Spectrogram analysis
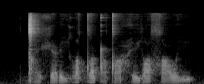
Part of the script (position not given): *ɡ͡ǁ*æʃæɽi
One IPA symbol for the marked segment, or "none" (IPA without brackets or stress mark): ɡ͡ǀ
